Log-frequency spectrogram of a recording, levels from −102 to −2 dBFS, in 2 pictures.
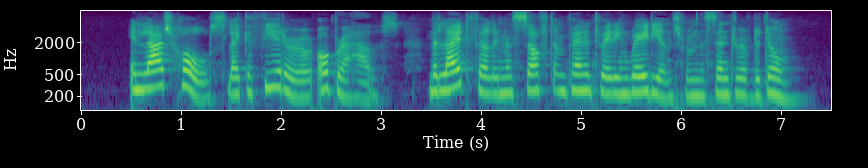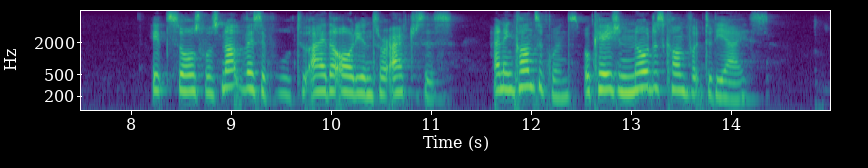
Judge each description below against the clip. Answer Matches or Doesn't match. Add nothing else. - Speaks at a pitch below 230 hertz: Doesn't match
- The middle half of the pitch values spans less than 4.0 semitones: Matches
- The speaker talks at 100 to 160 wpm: Doesn't match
